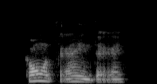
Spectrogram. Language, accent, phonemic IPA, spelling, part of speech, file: French, Canada, /kɔ̃.tʁɛ̃.dʁɛ/, contraindraient, verb, LL-Q150 (fra)-contraindraient.wav
- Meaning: third-person plural conditional of contraindre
